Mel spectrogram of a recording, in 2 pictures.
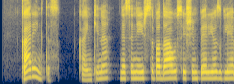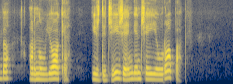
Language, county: Lithuanian, Telšiai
